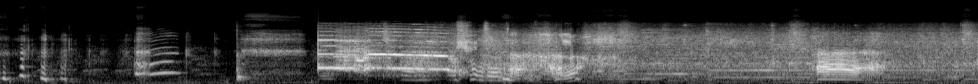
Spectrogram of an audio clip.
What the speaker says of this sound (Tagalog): Oo, sabi ng manok.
